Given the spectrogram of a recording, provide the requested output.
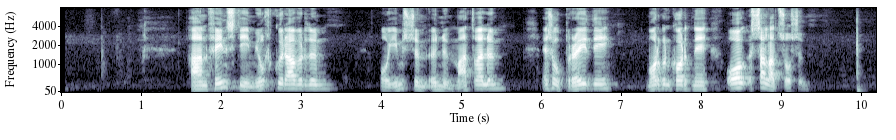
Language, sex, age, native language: Icelandic, male, 50-59, Icelandic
